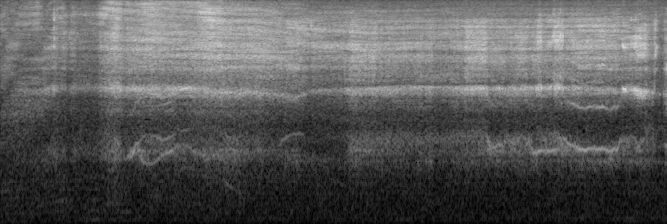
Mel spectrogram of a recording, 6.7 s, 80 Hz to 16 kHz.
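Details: High-pitched whining dental handpiece rising and falling in pitch in bursts, placing the remaining mini implants (2.5 x 11mm) at tooth #14 immediately after extraction of severely decayed teeth #12 and #14.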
